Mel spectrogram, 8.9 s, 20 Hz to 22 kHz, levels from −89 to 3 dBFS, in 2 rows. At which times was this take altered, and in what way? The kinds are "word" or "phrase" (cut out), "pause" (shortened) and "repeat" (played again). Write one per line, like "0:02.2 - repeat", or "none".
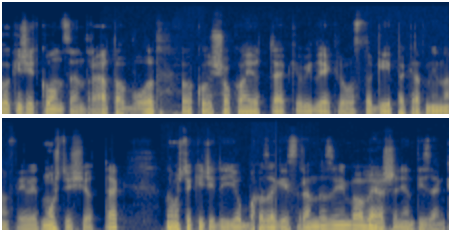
0:01.8 - word
0:07.0 - word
